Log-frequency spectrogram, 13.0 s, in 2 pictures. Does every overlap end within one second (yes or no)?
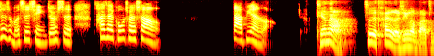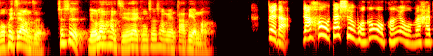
yes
